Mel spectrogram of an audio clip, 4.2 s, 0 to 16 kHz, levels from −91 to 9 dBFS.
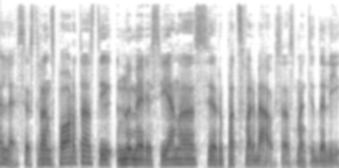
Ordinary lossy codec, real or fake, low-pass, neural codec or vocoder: MP3, 64 kbps; fake; 14.4 kHz; vocoder, 44.1 kHz, 128 mel bands, Pupu-Vocoder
